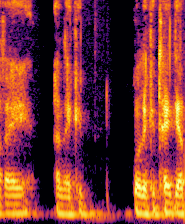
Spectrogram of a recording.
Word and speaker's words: Aave: AAVE.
